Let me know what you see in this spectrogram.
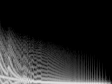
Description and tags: Rough drum 137 LongKick
Synthesized lo-fi long kick drum sound created with a VST instrument called NoizDumpster, by The Lower Rhythm.
You can find it here:
This sound came from a recording session on 15-Jun-2013 in Ableton Live. I went through the recordings and selected the most interesting sounds.
synth-percussion, lo-fi, harsh, TLR, digital, noise, electronic, synthesized, floppy, NoizDumpster, TheLowerRhythm, VST, kick-drum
